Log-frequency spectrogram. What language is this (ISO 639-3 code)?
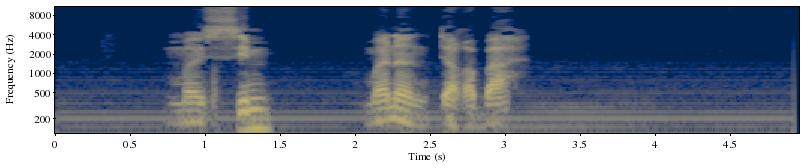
fan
